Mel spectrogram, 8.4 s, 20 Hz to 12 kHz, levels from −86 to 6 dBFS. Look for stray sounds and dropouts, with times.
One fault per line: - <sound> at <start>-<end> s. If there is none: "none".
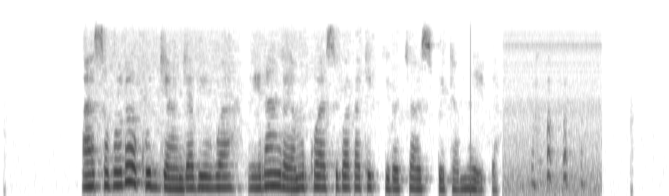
- laugh at 6.6-7.4 s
